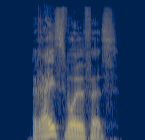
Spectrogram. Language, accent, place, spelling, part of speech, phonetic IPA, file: German, Germany, Berlin, Reißwolfes, noun, [ˈʁaɪ̯sˌvɔlfəs], De-Reißwolfes.ogg
- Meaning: genitive of Reißwolf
